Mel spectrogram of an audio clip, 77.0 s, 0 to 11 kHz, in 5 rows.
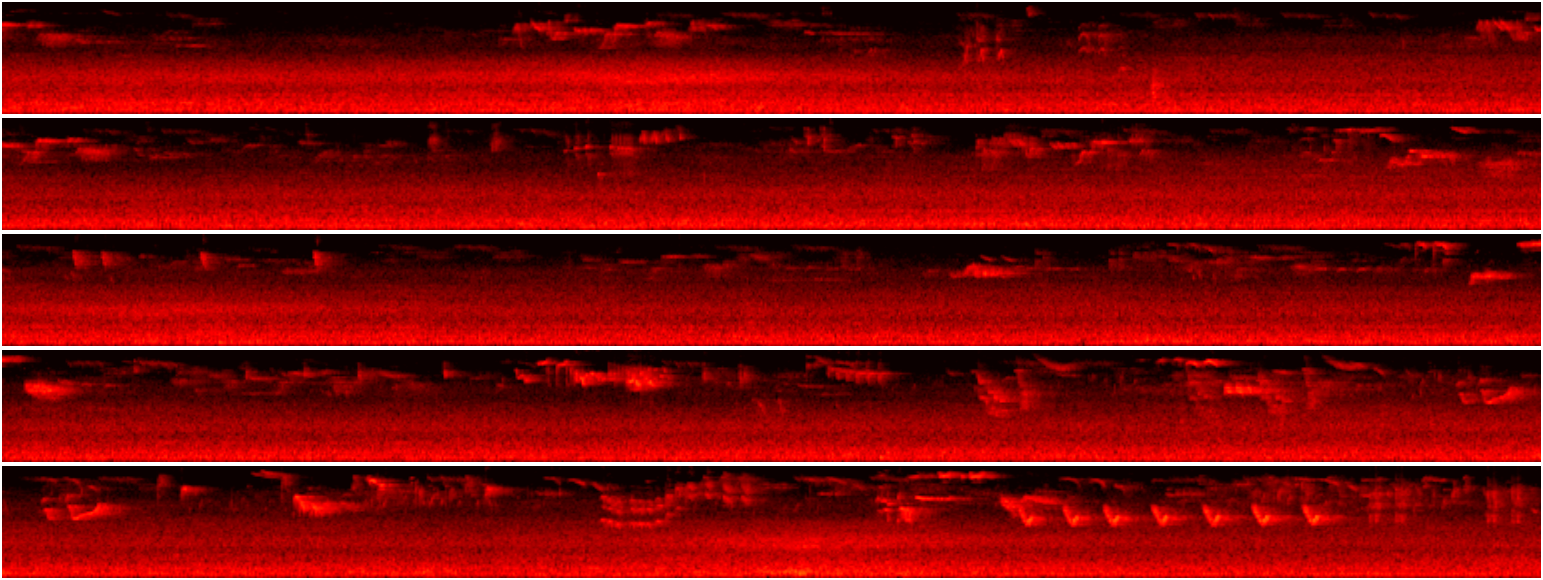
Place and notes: Contención Island Day 49 inner northeast - Walking to the sounds of Contención Island Day 49 Monday February 22nd
The Poplars Roseworth Avenue The Grove Roseworth Crescent Roseworth Close
An unlikely haven
from the sounds of traffic
An ivy-grown wall
two pruned birch trees beyond
Birds flick through the shrubbery
The delivery man places the parcel
rings the bell
and leaves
